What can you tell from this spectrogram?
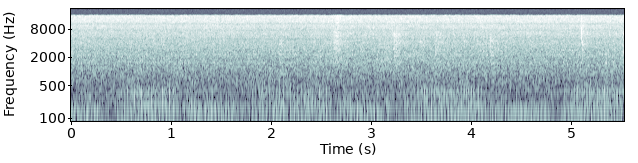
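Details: Pet cat purring while getting ready to sleep: a low, steady rumble that swells and eases with each breath, with faint soft rustles above it.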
